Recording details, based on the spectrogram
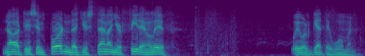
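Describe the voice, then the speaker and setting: Deep and low, this sneering guitar player, played by an actor, taunts slowly and coldly in an old radio drama. The sound is dull and muffled, like a vintage broadcast recording. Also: male voice, close to an everyday voice. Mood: gruff. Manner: mocking, taunting, slow and cold. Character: sardonic menacing male guitar player. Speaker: emissary of the kidnappers. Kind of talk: 1950s radio drama acting.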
